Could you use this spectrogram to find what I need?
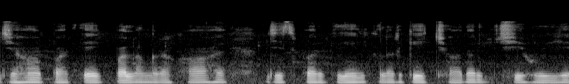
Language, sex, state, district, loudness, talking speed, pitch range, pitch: Hindi, male, Chhattisgarh, Kabirdham, -19 LUFS, 160 wpm, 100-105 Hz, 100 Hz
